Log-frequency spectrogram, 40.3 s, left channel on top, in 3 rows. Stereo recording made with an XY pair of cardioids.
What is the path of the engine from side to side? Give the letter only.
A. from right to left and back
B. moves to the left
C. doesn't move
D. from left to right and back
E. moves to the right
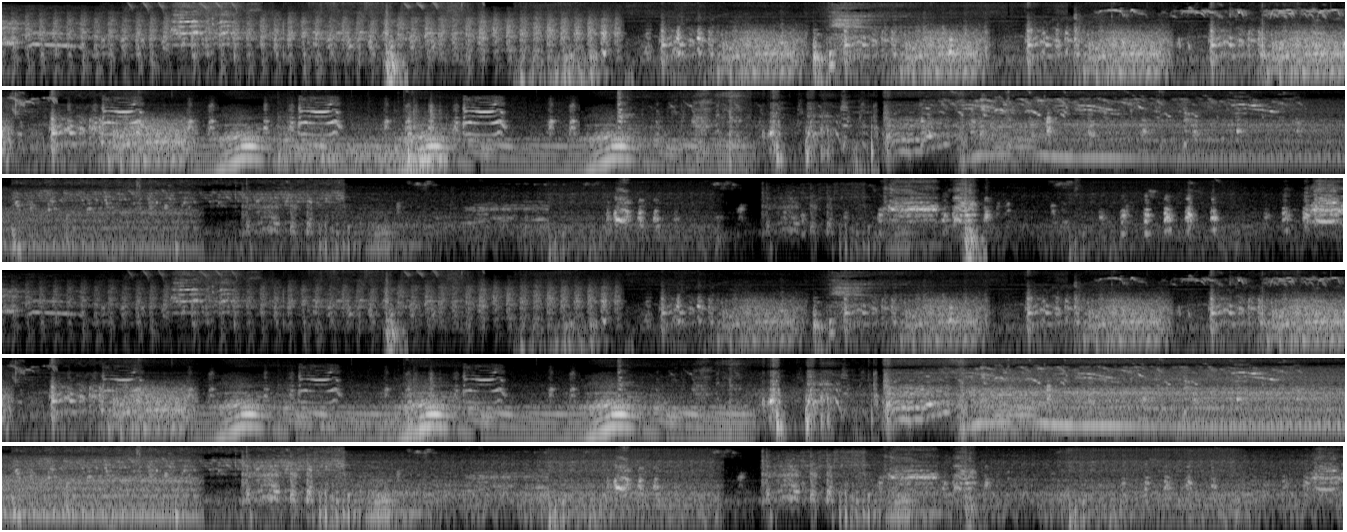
E.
